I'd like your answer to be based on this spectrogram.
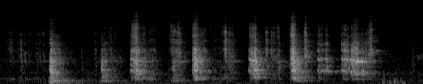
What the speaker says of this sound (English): Mark it with a metal thing, in this case a screwdriver.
